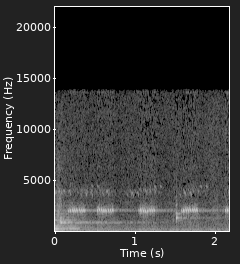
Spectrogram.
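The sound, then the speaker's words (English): Crickets chirping on a quiet evening alongside a croaking bullfrog, the crickets giving four short bursts of high, steady trilling separated by brief pauses, with faint frog calls underneath. “Crickets chirping, chirping in the quiet of the evening. I hear a bullfrog”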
